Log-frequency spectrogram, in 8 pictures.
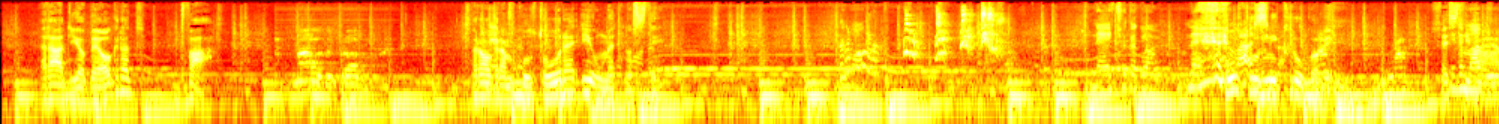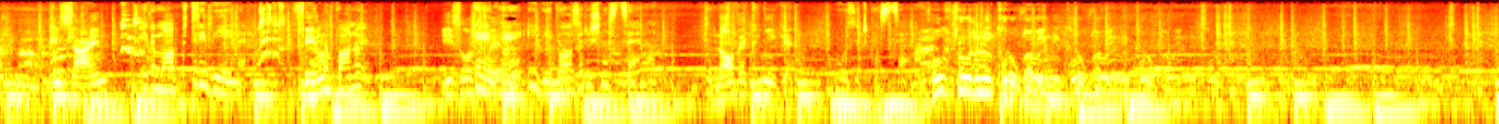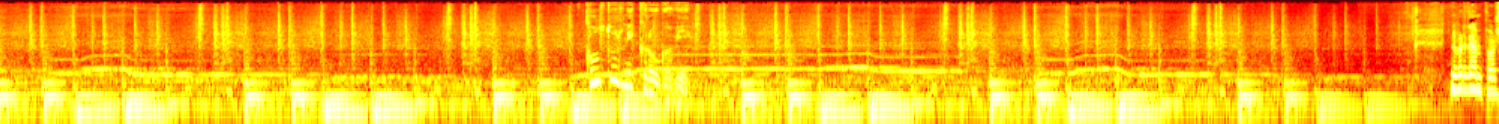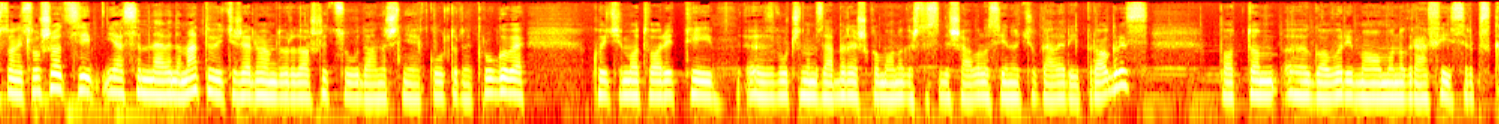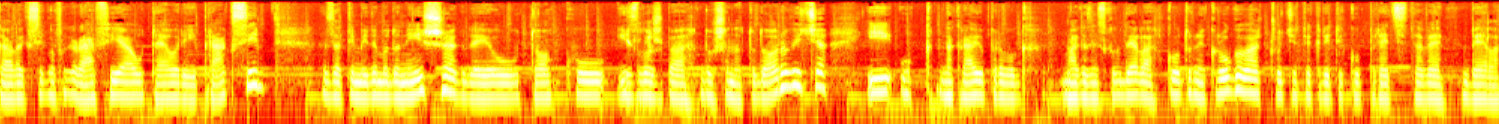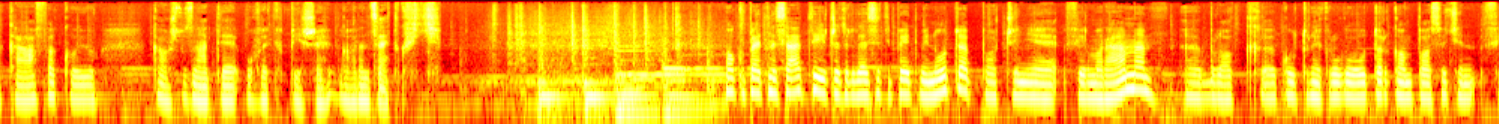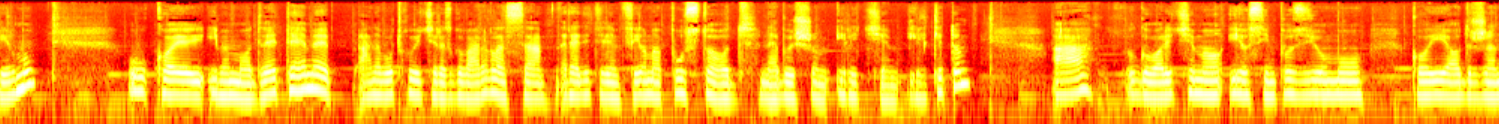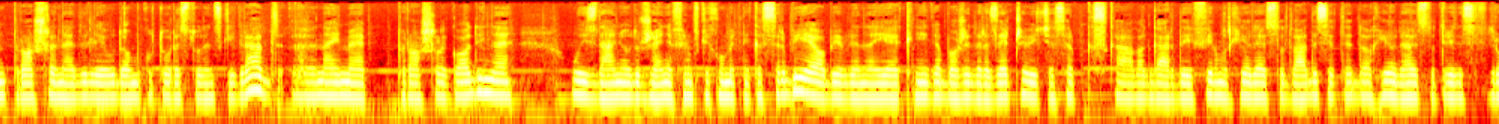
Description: Данас у Филморами слушате звучне белешке са симпозијума Српска авангарда и алтернативни филм, који је одржан прошле недеље у ДКСГ-у.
